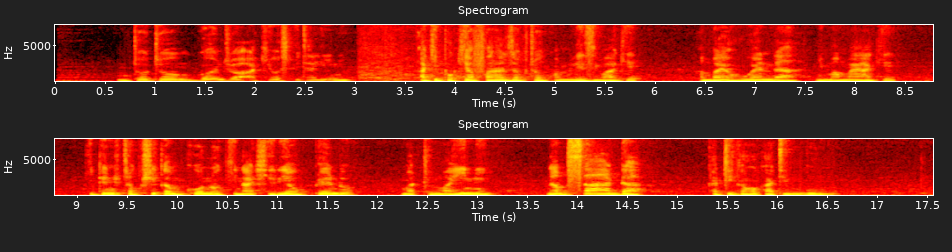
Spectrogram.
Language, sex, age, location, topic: Swahili, male, 18-24, Nairobi, health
